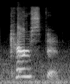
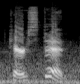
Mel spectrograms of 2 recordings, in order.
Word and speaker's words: Kerstin: my nickname growing up because Kersten that's how you say my name. CARE-stin so um you know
